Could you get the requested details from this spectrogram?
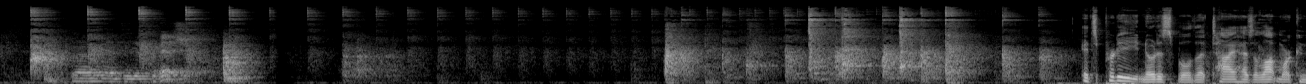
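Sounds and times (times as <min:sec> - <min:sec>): paddle hits and table bounces: 0:00.3 - 0:10.7.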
